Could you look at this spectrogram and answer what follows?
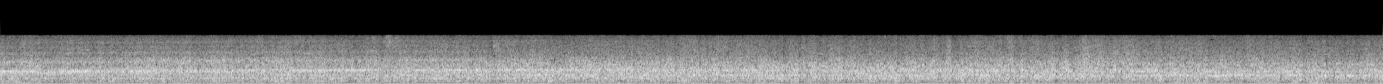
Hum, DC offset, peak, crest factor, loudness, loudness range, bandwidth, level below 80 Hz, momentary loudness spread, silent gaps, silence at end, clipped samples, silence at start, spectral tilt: none; 8%; 0 dBFS; 10 dB; -10 LUFS; 0 LU; 4 kHz; -28 dBFS; 1 LU; none; 0 s; 0.2%; 0 s; -10 dB/octave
